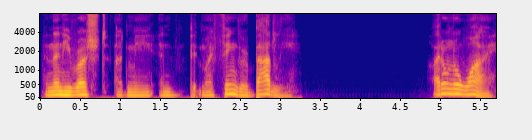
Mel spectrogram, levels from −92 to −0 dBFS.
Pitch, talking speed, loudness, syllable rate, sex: 120 Hz, 160 wpm, -18 LUFS, 4.4 syllables/s, male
